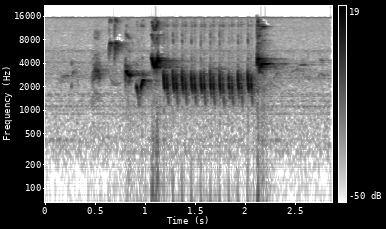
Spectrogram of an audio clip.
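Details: Common nightingale singing in May at dawn, with the original sound: a few high introductory notes, then a fast, even trill of about a dozen rich notes, ending in a sharp high flourish.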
